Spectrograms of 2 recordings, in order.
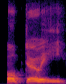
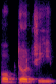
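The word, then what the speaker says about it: Bob-Dogi: by the case of bob doughey or bob dodgey pronounced in both ways depending on who you are uh is that there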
